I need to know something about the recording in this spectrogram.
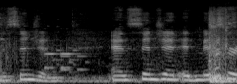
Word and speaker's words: St. John: But in my head, every time I see it printed there, I think to myself, St. John, but pronounce it St. John, because that's the British pronunciation, which I don't know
